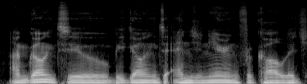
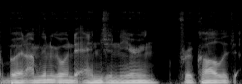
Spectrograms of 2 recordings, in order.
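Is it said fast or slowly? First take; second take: slowly; fast. First: It is said more slowly. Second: It is said fast.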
